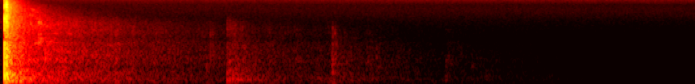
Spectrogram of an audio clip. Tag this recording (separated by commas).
Explosion, Fireworks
